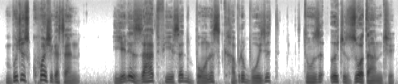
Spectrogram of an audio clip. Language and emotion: Kashmiri, happy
